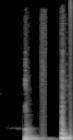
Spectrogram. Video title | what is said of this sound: Wayne Henderson Guitar Auction/Benefit | tapping on the back of it and you can hear it resonate and sound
